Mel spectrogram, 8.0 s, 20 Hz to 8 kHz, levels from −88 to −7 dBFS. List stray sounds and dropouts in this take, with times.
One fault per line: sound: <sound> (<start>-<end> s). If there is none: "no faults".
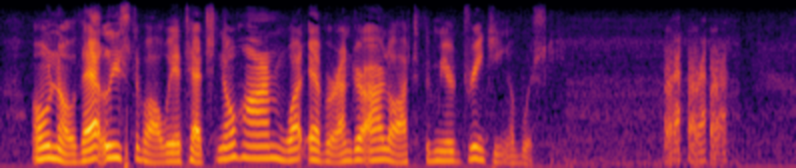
sound: laugh (6.6-7.3 s)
